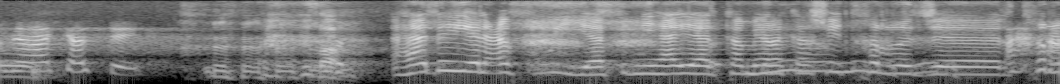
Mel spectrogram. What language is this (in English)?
Arabic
